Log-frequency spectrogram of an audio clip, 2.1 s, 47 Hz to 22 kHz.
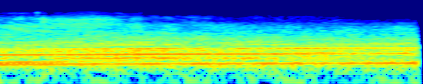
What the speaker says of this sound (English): That's Malcolm Paul now in the number 11 Lotus 11.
